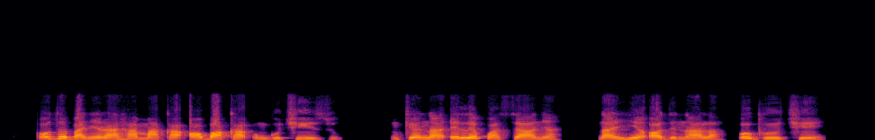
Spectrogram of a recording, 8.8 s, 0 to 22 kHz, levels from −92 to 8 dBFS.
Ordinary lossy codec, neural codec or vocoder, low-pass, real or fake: none; codec, 16 kHz in and 24 kHz out, 1 kbps, XY-Tokenizer; 7.2 kHz; fake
